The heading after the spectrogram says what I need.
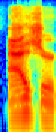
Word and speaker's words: Azure: you know fixing uh how I was saying azer to Azure it's Azure gray not Aur gray so thank you for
